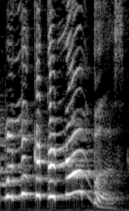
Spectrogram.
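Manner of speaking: high, loud and laughing; wife insisting. Retold or imitated. Wife pointing at the numbers, high laughing insistence. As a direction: squeal it through a laugh. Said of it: "She was like".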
